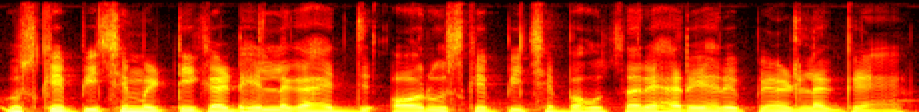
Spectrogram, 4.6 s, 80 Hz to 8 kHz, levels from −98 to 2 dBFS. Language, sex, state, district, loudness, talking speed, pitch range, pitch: Hindi, male, Uttar Pradesh, Lalitpur, -16 LUFS, 235 wpm, 140-150 Hz, 145 Hz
